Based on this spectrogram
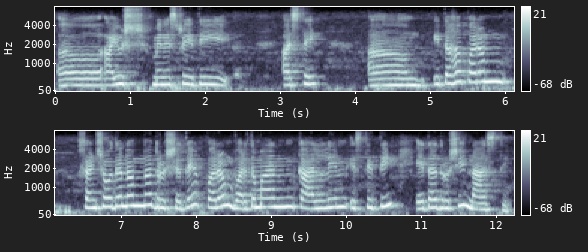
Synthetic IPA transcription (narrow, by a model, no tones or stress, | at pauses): ajuʂminisʈɾiːt̪i | ɐst̪i | it̪əɦɐpɐɾɐmsɐ̃ʃoːd̪ʱɐnɐmnɐd̪ɾuʂjɐt̪epɐɾɐmʋɐɾt̪əmaːnkaːliːnist̪ʰit̪i | et̪ad̪ɾuʂʈinaːst̪i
